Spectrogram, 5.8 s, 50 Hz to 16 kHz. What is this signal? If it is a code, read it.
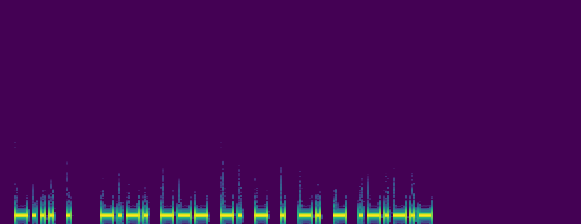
Morse code, heard as a keyed tone, about 28 wpm, 700 Hz. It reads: BE CONTENT.
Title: Sentences from Top 1000 Words - Review Part 6 - 28wpm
